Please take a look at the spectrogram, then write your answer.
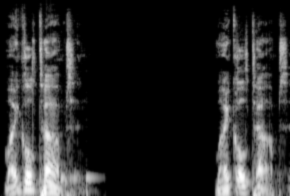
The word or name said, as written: Mychal Thompson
